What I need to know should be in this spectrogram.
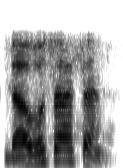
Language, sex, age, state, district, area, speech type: Kashmiri, male, 30-45, Jammu and Kashmir, Bandipora, rural, conversation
